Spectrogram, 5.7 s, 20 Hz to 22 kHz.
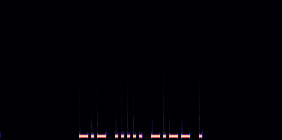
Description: Morse code, heard as a keyed tone, about 19 wpm, 700 Hz. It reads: K5YE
